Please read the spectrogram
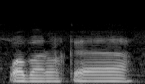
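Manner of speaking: slow বারাকা with the final aa held long; madd stretch. Shown as a demonstration. Teacher demonstrating madd to students, long drawn-out end on বারাকা. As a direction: stretch the last vowel of বারাকা. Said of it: "মদের ক্ষেত্রে টান হবে".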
